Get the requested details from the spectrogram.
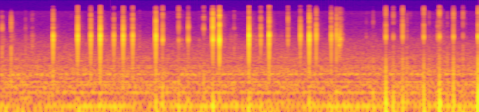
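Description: Fingernails scratch up and down the top section of a black metal aerosol deodorant can labeled WILD. The result is a quiet run of quick, dry, bright scratching ticks with a faint metallic ring, over a low background rumble.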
